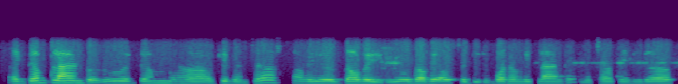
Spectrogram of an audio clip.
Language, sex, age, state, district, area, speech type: Nepali, female, 45-60, West Bengal, Darjeeling, rural, conversation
